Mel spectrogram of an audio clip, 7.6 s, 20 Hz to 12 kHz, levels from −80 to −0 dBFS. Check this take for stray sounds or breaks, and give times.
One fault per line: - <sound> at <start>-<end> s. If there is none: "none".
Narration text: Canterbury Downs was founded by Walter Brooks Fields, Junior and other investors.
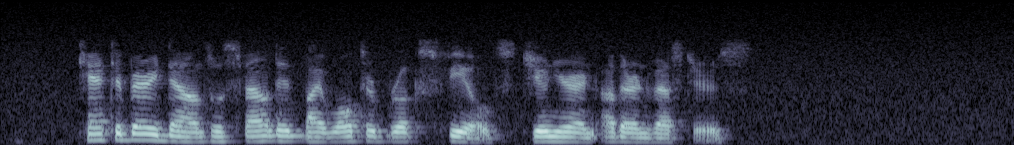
none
